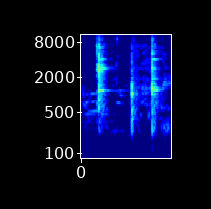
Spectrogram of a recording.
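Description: A spoon stirs a risotto bake of cheese, basil, sausage and peas in a baking dish, making three sharp clinks against the dish with short scraping between them, close and alone.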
